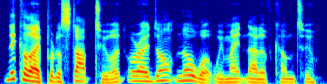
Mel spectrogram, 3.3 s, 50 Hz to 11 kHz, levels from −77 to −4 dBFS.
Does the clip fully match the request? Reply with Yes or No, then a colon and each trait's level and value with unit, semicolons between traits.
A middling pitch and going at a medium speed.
No: medium, 160 Hz; fast, 310 wpm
